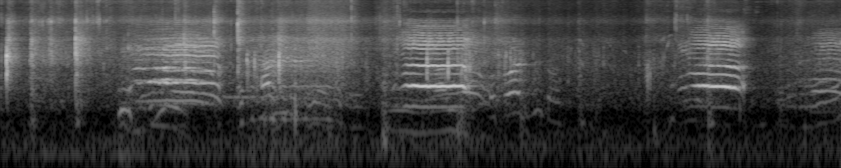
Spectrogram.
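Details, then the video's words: Goats bleating repeatedly, several wavering calls of about a second each with bright harmonics, two loud steady ones well spaced, amid softer overlapping bleats and background chatter. "Funny Goat Sounds Videos"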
